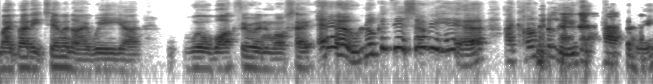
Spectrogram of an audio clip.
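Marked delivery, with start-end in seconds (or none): 3.2-6.5 put-on English accent, very high, sing-song and swooping. Retelling how he and his buddy walk around England, speaking in an English accent. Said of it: "then I do an English accent".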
